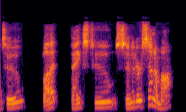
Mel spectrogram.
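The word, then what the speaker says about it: Sinema: but thanks to senator cinema it's pronounced cinema like a movie it starts with an s she's a lot of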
